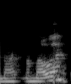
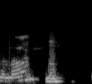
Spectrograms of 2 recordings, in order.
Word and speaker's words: Momoa: Is it Momoa? Right? Is it Momoa? – Yeah.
